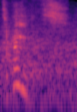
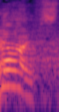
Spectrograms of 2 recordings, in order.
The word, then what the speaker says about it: tithes: He wants teeths, or T-I-T-H-E, teeths, you know what I mean, like teeths, or I'm not sure what you mean. Tithes, that's it, that's how you pronounce it.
